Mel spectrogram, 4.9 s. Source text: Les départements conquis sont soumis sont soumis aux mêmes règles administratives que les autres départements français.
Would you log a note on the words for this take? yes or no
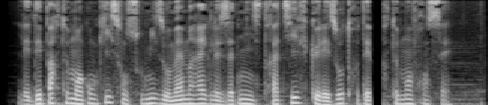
yes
